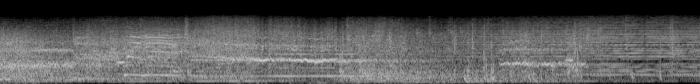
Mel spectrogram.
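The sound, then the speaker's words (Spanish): Car tyres skid in a long, loud screech as a car cuts across a pedestrian running into the road. Dense, continuous noise fills the whole stretch without a break. “Sale corriendo a la calzada, pero un coche se le cruza y un camión lo embiste de lleno.”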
